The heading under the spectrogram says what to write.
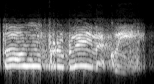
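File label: Italian aircraft damaged mood med, speech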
